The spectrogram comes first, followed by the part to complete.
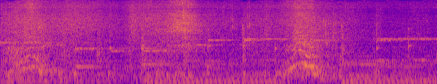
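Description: Zipper on a Speedo nylon swim backpack being pulled open in short strokes, one at the start and another about one and a half seconds in.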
